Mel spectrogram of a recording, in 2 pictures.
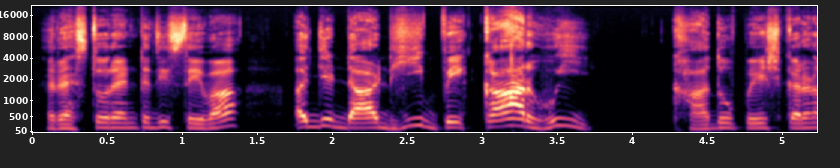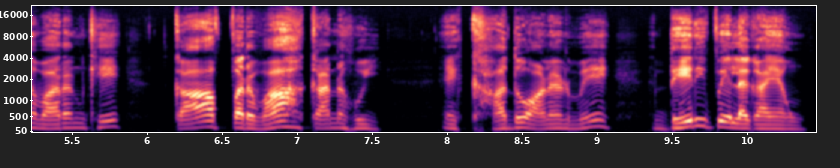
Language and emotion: Sindhi, disgusted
